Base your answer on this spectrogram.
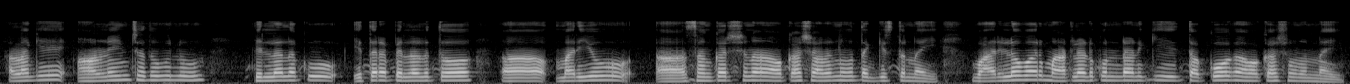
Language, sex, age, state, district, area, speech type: Telugu, male, 18-30, Andhra Pradesh, Eluru, rural, spontaneous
